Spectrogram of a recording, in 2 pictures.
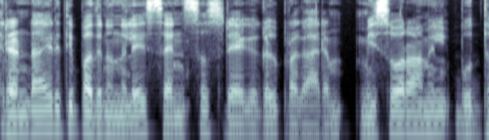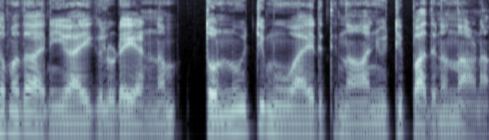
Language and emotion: Malayalam, neutral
